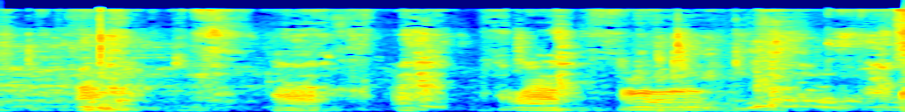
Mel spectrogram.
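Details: A mad dog that wants a bone grumbles and whines in short bursts, about five vocal outbursts over several seconds, some low and growly, others higher and moaning, with quiet gaps between.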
